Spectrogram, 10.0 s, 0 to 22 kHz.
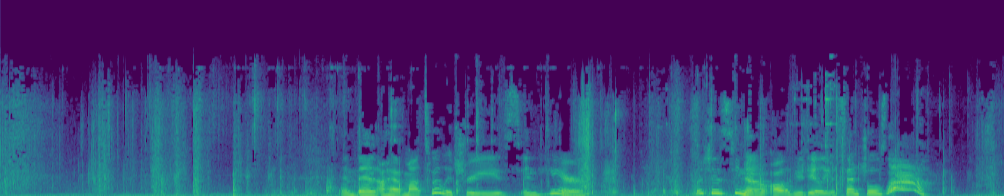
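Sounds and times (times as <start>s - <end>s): plastic bag crinkling: 0.0s - 4.0s, 4.8s - 8.9s, 9.5s - 10.0s.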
